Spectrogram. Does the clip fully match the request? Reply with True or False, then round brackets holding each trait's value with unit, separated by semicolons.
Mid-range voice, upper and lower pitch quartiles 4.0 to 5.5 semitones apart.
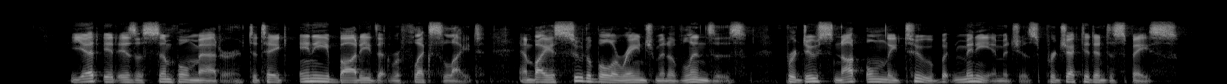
False (105 Hz; 4.3 semitones)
